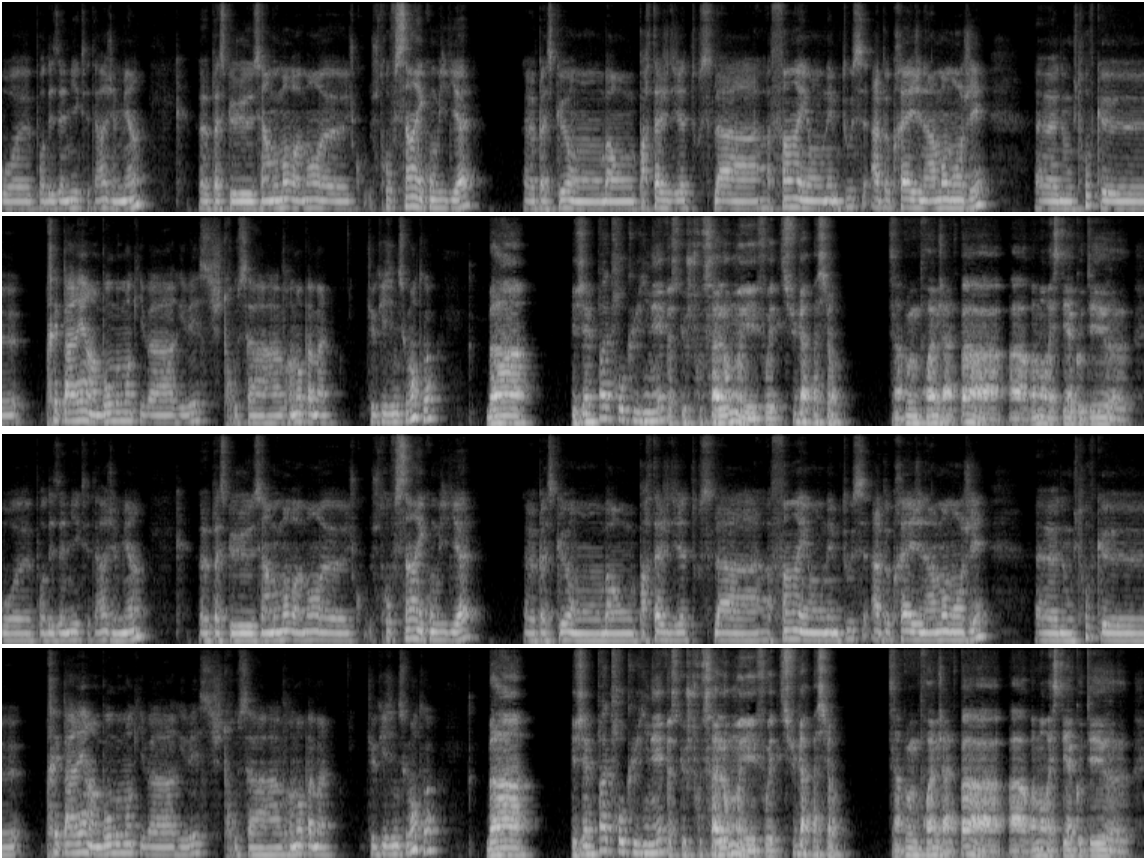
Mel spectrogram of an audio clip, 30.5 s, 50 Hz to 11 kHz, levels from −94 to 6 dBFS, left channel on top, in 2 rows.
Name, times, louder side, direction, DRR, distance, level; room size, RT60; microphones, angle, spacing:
voice 1, 0.0-1.9 2.6-6.3 7.0-13.2 13.8-15.5 15.8-19.6 20.1-21.1 26.2-26.3, equal, 25° left, 0.8 m, -28 dB
voice 2, 21.7-22.2 22.8-26.4 27.1-30.3, equal, 25° right, 1.0 m, -25 dB
6.0 x 2.4 x 3.7 m
head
